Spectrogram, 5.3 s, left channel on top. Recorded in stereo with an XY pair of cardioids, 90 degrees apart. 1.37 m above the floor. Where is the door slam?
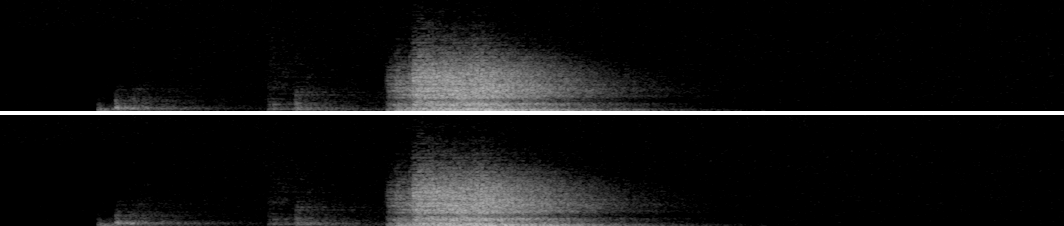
15° left, 2.5 m.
